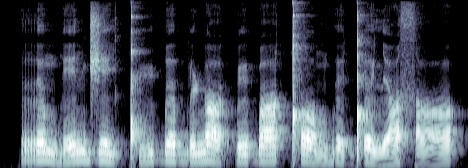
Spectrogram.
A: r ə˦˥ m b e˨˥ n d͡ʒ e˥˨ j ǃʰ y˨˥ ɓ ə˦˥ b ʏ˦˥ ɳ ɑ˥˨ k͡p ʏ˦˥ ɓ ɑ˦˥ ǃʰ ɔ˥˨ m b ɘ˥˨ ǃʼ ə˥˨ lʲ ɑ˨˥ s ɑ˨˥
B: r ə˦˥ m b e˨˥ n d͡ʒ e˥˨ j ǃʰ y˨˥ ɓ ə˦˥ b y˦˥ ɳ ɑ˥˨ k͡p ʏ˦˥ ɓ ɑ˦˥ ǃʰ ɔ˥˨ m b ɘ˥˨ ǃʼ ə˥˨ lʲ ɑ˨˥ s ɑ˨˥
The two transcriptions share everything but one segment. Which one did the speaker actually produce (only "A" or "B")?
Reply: A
